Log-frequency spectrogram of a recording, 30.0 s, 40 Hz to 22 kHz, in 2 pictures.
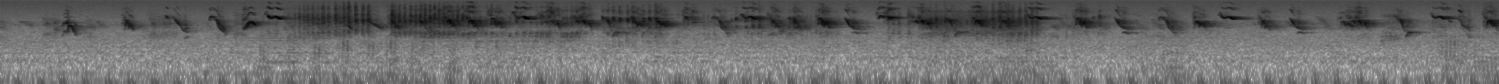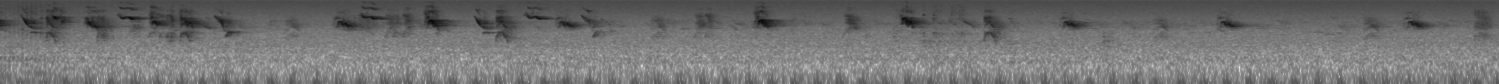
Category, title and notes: Sound effects > Animals
Subject : Sounds of birds (probably fighting/arguing?) Date YMD : 2025 04 27 15h Location : Gergueil France. Hardware : Zoom H5 stock XY capsule. Weather : Processing : Trimmed and Normalized in Audacity.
